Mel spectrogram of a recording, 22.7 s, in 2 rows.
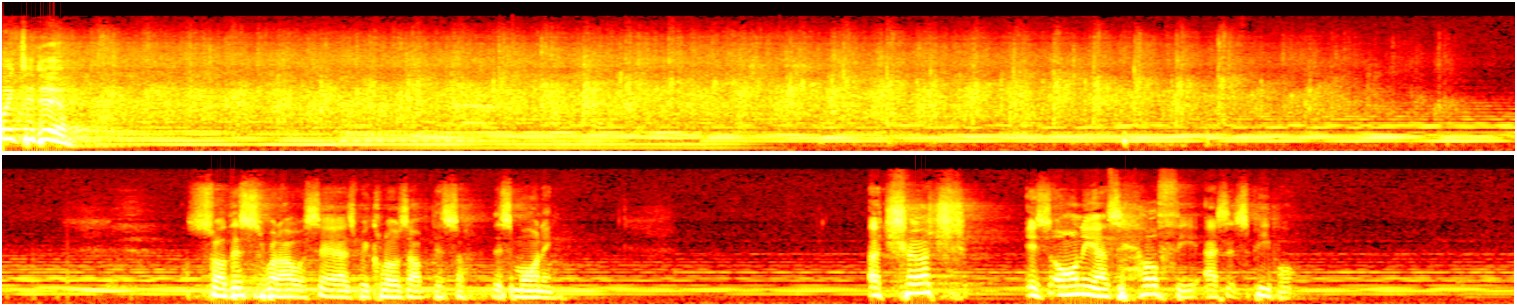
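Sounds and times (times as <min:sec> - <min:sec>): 
speech: 0:00.0 - 0:00.7, 0:12.9 - 0:15.6, 0:17.8 - 0:21.1
audience clapping: 0:00.0 - 0:11.0.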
